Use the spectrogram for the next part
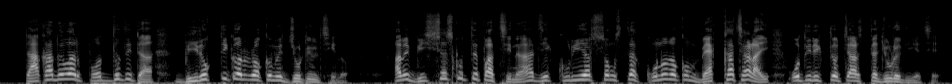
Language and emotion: Bengali, disgusted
